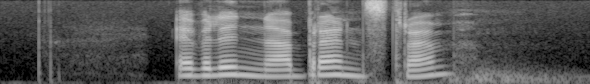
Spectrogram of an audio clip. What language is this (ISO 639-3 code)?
swe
